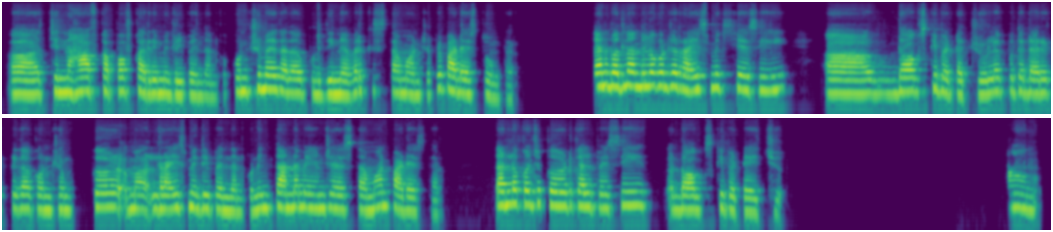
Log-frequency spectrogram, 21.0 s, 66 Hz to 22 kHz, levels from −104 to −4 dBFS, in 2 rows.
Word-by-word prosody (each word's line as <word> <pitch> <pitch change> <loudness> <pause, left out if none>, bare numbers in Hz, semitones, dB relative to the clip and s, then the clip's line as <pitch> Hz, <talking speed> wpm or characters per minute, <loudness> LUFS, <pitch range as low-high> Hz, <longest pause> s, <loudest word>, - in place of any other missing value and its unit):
ఆహ్, 190 -1 +4
చిన్న 210 -1 +2
half 220 0 +6
cup 220 0 0
of 220 - -3
curry 195 -2 +2
మిగిలిపోయిందనుకో 175 -3 -4
కొంచెమే 245 +3 +2
కదా! 205 -1 +2
ఇప్పుడు 190 -2 -6
దీన్నినేవరికిస్తాము 205 +3 -2
అని 180 0 -5
చెప్పి 185 +8 -4
పడేస్తుంటారు. 190 -8 -1 0.8
దాని 285 +1 +8
బదులు 280 +1 +7
అందులో 280 0 +4
కొంచెం 280 0 +4
రైస్ 240 +2 0
మిక్స్ 260 0 -4
చేసి, 235 -2 -1 0.6
ఆహ్, 195 0 +4 0.3
డాగ్స్‌కి 220 +3 +1
పెట్టొచ్చు, 185 -2 -4
లేకపోతే 215 0 -5
డైరెక్ట్‌గా 200 +1 -2
కొంచెం 195 0 -3 0.3
క - - +2 0.4
మ - - -1 0.3
రైస్ 210 +2 -1
మిగిలిపోయిందనుకోండి, 195 -3 -3
ఇంత 210 - -7
అన్నం 220 +1 0
ఏం 210 - -1
చేస్తాముని 200 +2 -2
పడేస్తారు. 175 -4 -5 0.5
దాంట్లో 245 +2 +6
కొంచెం 255 +1 0
కర్డ్ 235 0 +1
కలిపేసి 225 +1 -2 0.6
డాగ్స్‌కి 195 +2 0
పెట్టేయొచ్చు. 175 -2 -6 2.3
అవును. 210 -4 -4
205 Hz, 125 wpm, -23 LUFS, 190-225 Hz, 2.3 s, దాని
